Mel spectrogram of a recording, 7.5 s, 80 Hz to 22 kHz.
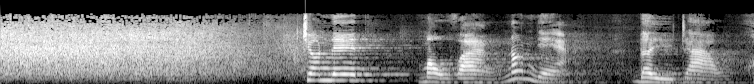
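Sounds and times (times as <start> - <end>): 
crowd applauding: 0.0 - 3.0
speech: 3.0 - 7.5.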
